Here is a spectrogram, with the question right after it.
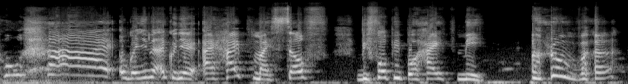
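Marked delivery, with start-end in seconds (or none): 0.1-1.1 high squealed hi with a laugh; coy, delighted hi to the camera; giddy hi. Retold or imitated. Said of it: "and I'm like".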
